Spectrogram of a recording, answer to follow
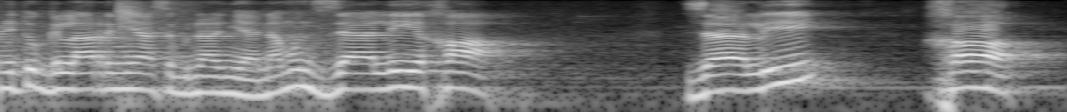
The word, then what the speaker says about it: Zalikha: Zalikha bukan Zulaikha. Zalikha di sini kalau cara bacanya.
